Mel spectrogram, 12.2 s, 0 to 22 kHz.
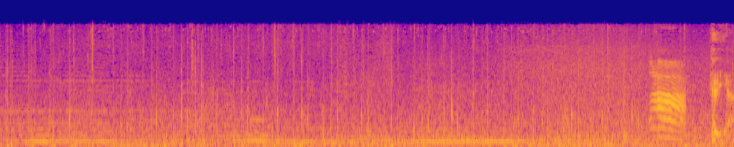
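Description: Roach, a horse in The Witcher 3, gallops with steady rapid hoofbeats under music and game ambience, then a brief burst of louder shouting near the end.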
